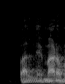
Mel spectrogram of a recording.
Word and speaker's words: Waldemaro: Entonces siempre me decía, epa, o no, WM, Waldemaro Martínez. Entonces me ahorraba el hecho de explicarles que con la W era una, es una W de origen holandés, que se pronuncia como B, y entonces, bueno, eh, quedó esa, esa marca.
